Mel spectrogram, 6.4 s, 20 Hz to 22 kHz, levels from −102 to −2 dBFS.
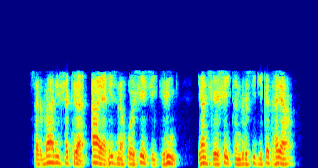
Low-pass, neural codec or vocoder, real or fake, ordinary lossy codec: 7.2 kHz; none; real; AAC, 16 kbps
